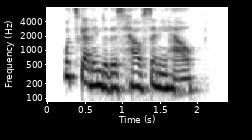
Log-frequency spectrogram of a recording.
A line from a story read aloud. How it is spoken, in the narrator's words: He growled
